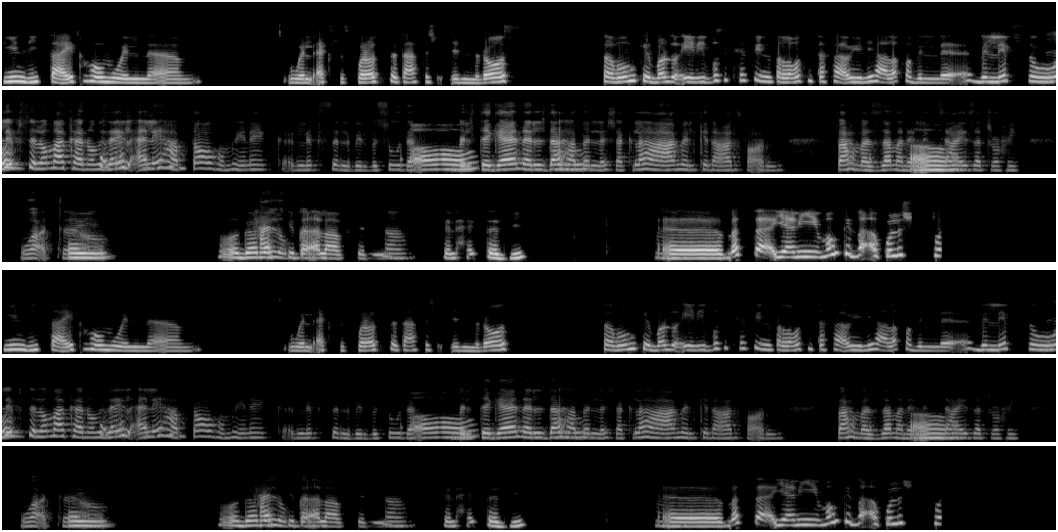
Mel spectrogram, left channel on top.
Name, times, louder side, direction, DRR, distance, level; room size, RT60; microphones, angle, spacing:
voice 1, 0.0-2.0 2.9-3.2 3.6-5.1 6.0-10.7 11.5-12.1 14.6-15.3 16.1-16.4 19.6-20.2 21.7-22.2 23.2-25.0 25.5-26.3 27.7-30.5, left 6 dB, 55° left, 0.3 m, -21 dB
voice 2, 10.4-14.7 15.0-18.4 18.9-20.7 21.3-22.2 23.6-24.4 24.9-25.2 27.6-27.9, left 4 dB, 75° left, 1.9 m, -29 dB
head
